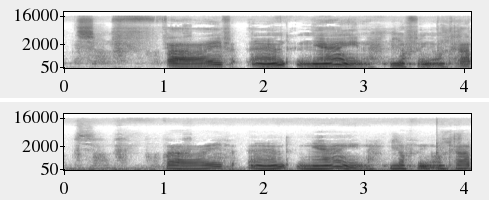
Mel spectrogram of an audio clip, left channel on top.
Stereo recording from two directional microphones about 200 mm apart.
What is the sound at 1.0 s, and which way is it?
Speech, 45° left (ahead or behind).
